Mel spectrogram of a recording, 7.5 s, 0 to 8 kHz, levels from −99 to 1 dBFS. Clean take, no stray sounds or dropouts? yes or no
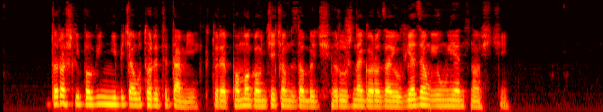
yes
